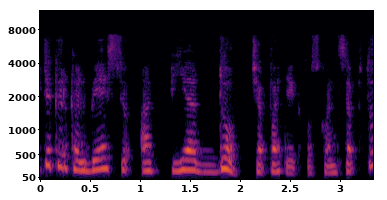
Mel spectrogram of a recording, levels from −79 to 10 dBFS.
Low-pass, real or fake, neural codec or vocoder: 7.2 kHz; real; none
